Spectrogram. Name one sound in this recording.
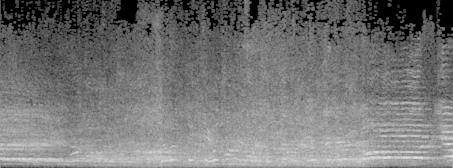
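A crowd of men cheers and shouts with excitement.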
